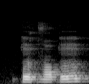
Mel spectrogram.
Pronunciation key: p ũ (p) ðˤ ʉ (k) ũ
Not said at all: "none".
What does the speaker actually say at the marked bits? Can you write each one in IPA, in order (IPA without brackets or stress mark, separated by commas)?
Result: p, p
